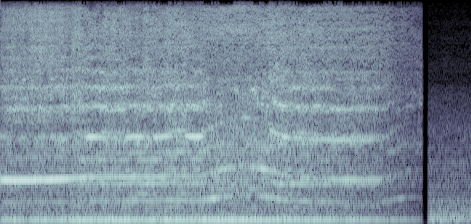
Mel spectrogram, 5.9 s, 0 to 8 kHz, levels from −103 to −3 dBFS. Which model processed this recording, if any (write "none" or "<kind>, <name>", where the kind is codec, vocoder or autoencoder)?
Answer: autoencoder, DAC-VAE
